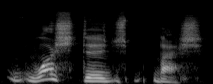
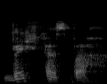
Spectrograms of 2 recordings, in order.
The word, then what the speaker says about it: Wächtersbach: local club, the MBSC Washtersbach. Hang on. Vochtersbach. Vochtersbach. Patrick, how do you say it? You can say Wächtersbach.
